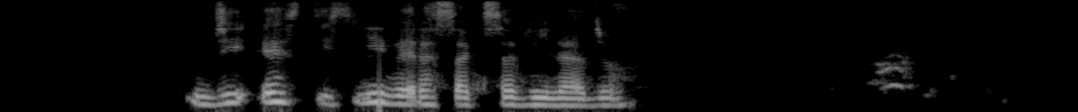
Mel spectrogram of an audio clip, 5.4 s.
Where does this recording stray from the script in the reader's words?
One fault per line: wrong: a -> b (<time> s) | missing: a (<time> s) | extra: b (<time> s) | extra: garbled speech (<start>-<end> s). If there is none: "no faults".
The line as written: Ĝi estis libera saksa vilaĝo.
no faults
